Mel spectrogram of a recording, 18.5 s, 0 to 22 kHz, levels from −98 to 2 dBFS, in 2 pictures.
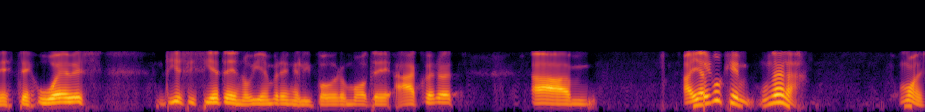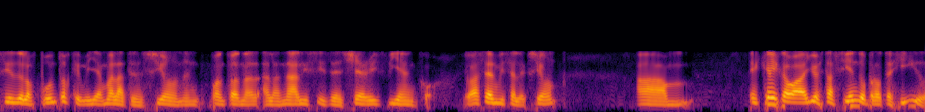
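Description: Throughout, the Codec 2 vocoder rebuilds the speech from pitch and envelope data, at a rate that fits 3.2 kbit/s: heavily robotic, buzzy, nothing above 3.8 kHz.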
